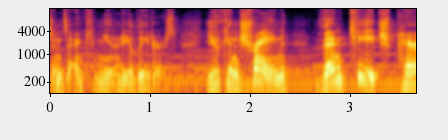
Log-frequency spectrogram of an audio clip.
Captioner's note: none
